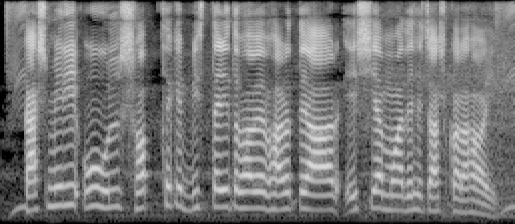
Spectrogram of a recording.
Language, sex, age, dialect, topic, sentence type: Bengali, male, <18, Northern/Varendri, agriculture, statement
